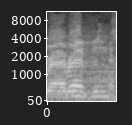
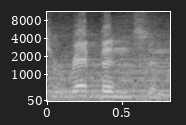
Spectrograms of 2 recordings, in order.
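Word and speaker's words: Reventón: the r it's not revon it's Reventon it's a b it's got a v but it's pronounced with a b and the if you're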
